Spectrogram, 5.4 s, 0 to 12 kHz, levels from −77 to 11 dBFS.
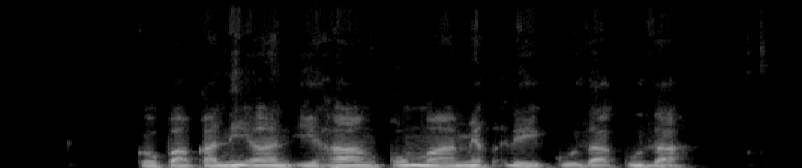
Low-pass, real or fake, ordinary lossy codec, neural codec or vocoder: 10.8 kHz; real; Opus, 16 kbps; none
